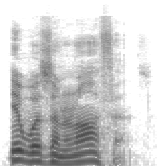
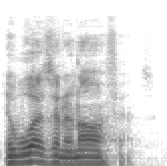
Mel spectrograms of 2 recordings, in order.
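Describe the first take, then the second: First: "It" hit and rising at the end; stress on IT. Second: "wasn't" hit, a bit lower and falling; stress on WASN'T. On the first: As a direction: lean on "It" in "It wasn't an offense". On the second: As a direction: lean on "wasn't" in "It wasn't an offense". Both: Shown as a demonstration.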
